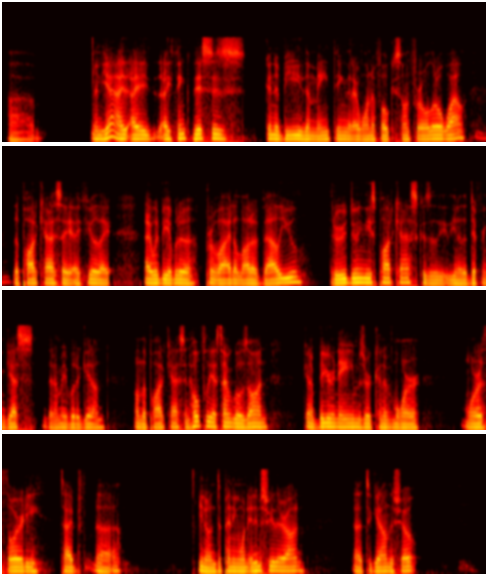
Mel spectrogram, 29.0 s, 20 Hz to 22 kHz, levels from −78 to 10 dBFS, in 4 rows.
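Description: Speech, with no technical faults to report.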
